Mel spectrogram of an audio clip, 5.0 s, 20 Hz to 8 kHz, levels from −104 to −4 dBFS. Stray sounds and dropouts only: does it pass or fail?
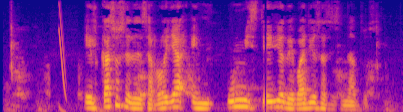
fail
